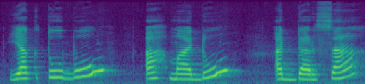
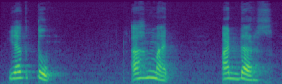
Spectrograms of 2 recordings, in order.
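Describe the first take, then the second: First: Each word ends with a short vowel. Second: Each word ends on a bare consonant. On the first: The speaker calls it right. "yang tu betul" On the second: The speaker calls it wrong. "tu salah"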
